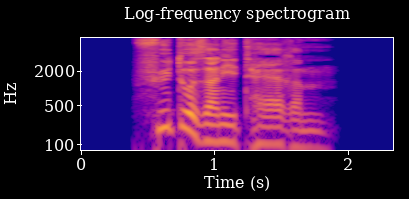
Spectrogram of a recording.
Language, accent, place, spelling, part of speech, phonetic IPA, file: German, Germany, Berlin, phytosanitärem, adjective, [ˈfyːtozaniˌtɛːʁəm], De-phytosanitärem.ogg
- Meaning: strong dative masculine/neuter singular of phytosanitär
